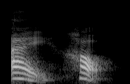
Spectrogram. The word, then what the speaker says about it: 爱好: 爱好 Notice that here the character 好 has a fourth tone, a falling tone, like in the words 你好which is a third tone. You know, some characters have more than one pronunciation.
